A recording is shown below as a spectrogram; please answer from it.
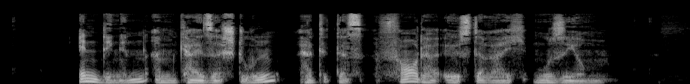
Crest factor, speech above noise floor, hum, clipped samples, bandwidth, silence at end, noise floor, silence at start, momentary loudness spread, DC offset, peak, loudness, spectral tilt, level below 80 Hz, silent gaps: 22 dB; 55 dB; none; under 0.1%; 11.5 kHz; 0.85 s; -76 dBFS; 0.8 s; 13 LU; under 0.1%; 0 dBFS; -20 LUFS; -2.5 dB/octave; -42 dBFS; none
